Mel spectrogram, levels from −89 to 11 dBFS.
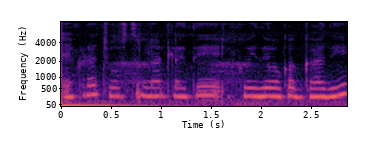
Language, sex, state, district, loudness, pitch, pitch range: Telugu, female, Andhra Pradesh, Srikakulam, -32 LUFS, 270 Hz, 260-285 Hz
